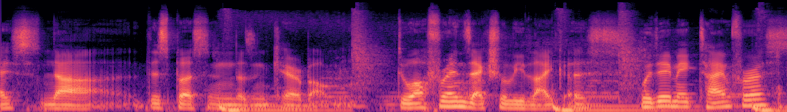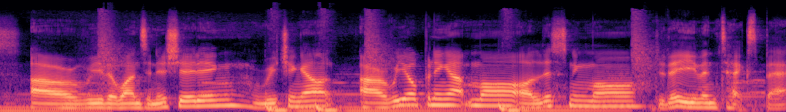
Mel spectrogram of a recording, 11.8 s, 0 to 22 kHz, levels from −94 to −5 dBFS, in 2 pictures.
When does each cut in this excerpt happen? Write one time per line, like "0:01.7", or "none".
0:03.0
0:08.5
